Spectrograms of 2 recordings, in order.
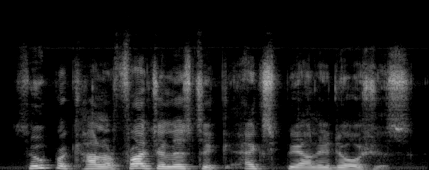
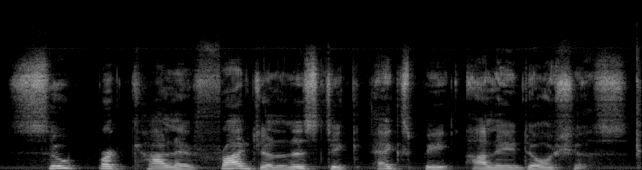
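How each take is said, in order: First: Said in the usual way. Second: Supercalifragilisticexpialidocious drawn out slowly, part by part; Supercalifragilisticexpialidocious said very slowly, each syllable separated; slow pronunciation demo. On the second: Shown as a demonstration. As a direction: pronounce Supercalifragilisticexpialidocious slowly for a learner. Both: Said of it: "to pronounce and learn".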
